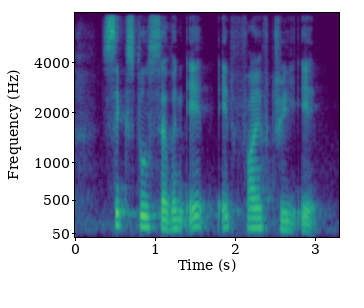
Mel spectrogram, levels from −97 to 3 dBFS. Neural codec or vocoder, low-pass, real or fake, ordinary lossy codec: codec, 16 kHz, 4 kbps, FunCodec, trained on Chinese and English, 50 frames a second; none; fake; none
